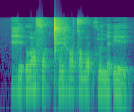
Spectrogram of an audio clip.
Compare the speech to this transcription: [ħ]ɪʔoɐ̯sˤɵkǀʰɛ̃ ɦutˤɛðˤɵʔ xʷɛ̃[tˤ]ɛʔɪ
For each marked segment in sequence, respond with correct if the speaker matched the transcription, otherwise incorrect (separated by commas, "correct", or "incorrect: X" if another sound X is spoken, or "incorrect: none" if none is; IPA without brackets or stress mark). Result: incorrect: ɦ, incorrect: n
